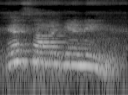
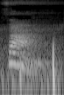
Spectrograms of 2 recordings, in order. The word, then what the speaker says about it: sine: S-I-N-E. Rhymes with fine, dine, mine, wine, sine, right? Rhymes with sign, like a road sign, but not spelled S-I-N-E, sign.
